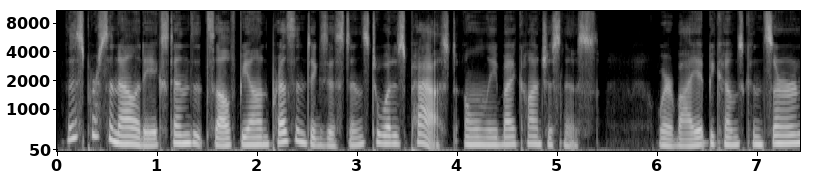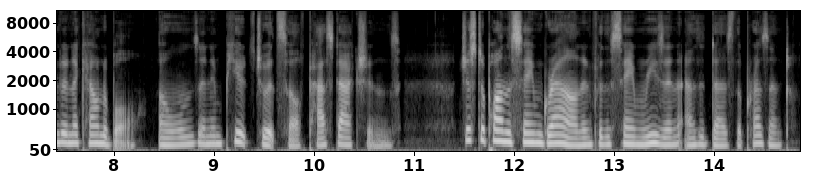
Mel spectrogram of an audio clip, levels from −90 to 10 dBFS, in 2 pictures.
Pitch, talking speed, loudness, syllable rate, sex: 190 Hz, 165 wpm, -18 LUFS, 5.4 syllables/s, female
